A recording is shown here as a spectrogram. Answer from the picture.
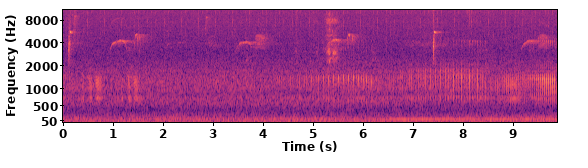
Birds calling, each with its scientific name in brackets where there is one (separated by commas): Eastern Phoebe (Sayornis phoebe), Red-winged Blackbird (Agelaius phoeniceus), Common Grackle (Quiscalus quiscula)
